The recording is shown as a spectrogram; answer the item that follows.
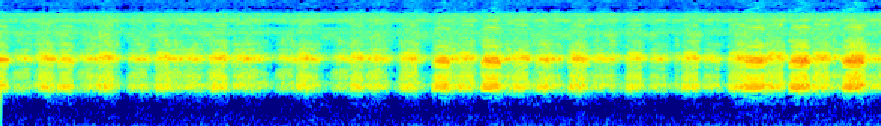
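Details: Night-time frog chorus of quick, raspy croaks in steady succession, about three each second, swelling louder toward the end; nothing else audible.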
